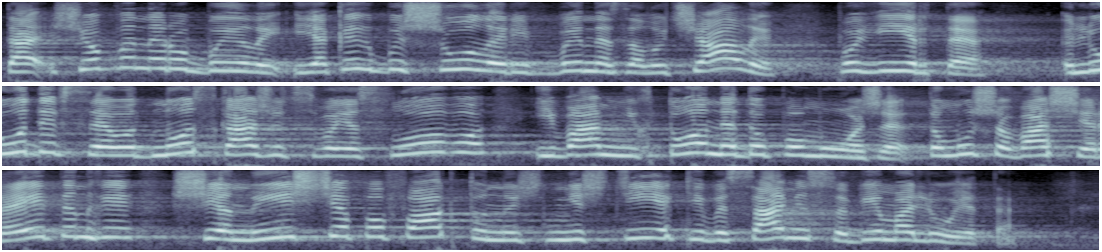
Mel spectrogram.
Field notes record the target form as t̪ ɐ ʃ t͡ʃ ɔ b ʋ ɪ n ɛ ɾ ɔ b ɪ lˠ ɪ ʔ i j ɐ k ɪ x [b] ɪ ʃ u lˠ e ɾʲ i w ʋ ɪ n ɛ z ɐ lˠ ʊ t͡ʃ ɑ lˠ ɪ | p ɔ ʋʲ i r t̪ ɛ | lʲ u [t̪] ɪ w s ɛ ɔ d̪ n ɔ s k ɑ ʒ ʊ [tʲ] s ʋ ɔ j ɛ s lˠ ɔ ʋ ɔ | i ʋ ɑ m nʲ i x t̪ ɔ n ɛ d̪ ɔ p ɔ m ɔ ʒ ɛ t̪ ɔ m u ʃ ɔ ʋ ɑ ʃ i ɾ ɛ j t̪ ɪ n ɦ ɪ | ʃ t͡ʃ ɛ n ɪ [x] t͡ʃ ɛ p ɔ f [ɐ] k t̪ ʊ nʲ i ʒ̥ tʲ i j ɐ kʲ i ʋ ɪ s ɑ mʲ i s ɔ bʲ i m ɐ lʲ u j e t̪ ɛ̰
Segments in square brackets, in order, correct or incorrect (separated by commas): correct, incorrect, correct, incorrect, incorrect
